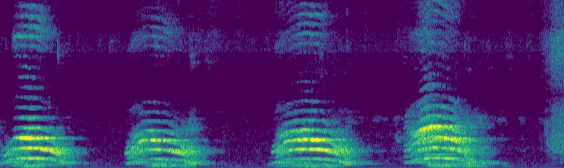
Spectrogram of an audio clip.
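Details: Persian cat meowing while giving birth to a litter of five kittens, indoors. Four drawn-out, arching meows, each about a second long, come roughly every one and a half seconds with short silent gaps between them.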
